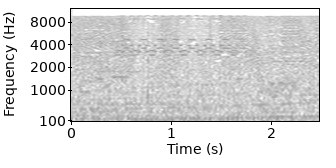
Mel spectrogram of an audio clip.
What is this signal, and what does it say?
There is no code.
